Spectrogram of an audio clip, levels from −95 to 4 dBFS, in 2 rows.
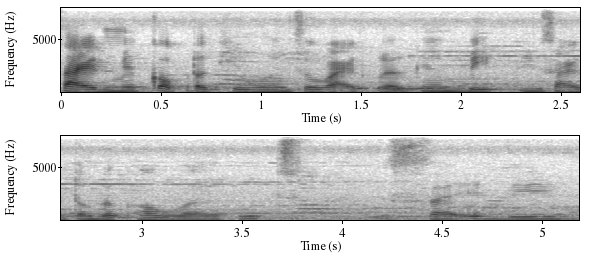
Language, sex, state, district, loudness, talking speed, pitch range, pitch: Hindi, female, Chhattisgarh, Raigarh, -25 LUFS, 240 wpm, 185-200 Hz, 190 Hz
